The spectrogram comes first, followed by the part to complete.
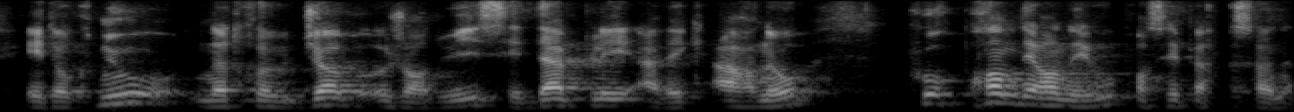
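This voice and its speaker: A man speaks here. His tone is dark and mellow, at a medium pitch. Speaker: sales prospecting coach. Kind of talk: live-streamed cold-call coaching show. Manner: animated; fast.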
